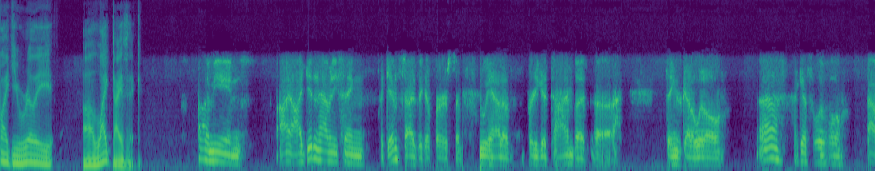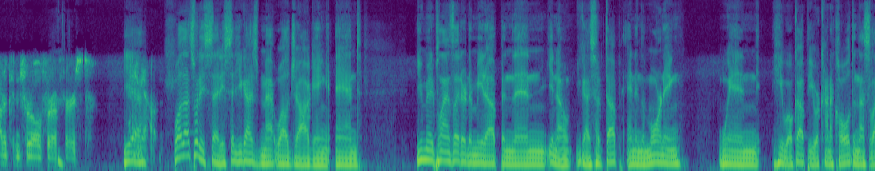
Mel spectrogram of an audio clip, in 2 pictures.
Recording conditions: phone line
